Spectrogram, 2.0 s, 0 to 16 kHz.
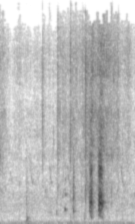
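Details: Backyard chickens recorded on July 17, 2024 by a chicken camera. Scattered short clucks rise to two louder clucks near the end, over a low background hum.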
